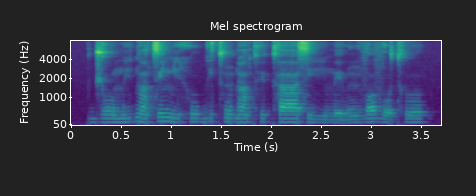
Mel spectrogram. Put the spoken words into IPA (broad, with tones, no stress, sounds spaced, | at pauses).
d͡ʒ oː˨ m i˨˦ ɡ ã˨ t͡s ɪ˦ ɲ i˨ h u˦˨ b i˦ tʰ ũ˦ ɗ ã˦ kʰ ɪ˦ kʰ aː˦ s iː˨ m e˨ β ũ˨ v ɔ˦ v o˨ tʰ ʊ˦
